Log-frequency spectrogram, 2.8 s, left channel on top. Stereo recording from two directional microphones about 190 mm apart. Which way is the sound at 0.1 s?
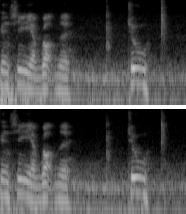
25° right (ahead or behind).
